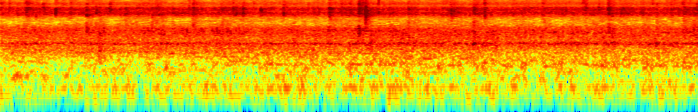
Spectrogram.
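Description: Rain falling steadily in a downpour, a continuous even hiss with scattered small drips and splashes on wet paving.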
